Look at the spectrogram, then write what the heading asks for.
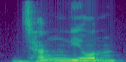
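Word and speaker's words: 작년: ঝাং নিয়ন গত বছর গিউক বাচ্চিমের পরে যখন নিউন আসে তখন এই গ টা অনেস্বরের মতন উচ্চারণ হয় তাহলে এখানে উচ্চারণটা হয়ে যাবে ঝাং নিয়ন গত বছর আসসালামু আলাইকুম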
